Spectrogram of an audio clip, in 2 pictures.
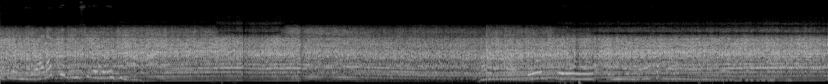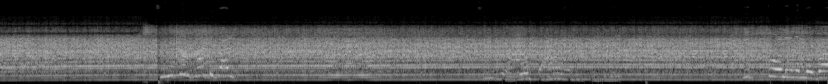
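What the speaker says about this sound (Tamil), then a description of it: "இப்போது நம்ம பார்த்தீங்கன்னா நம்ம இந்த போட்டை எடுத்துக்கிட்டு பயங்கர ஸ்பீடாக போயிட்டு இருக்கோம்" A speedboat races across water in a Jurassic-world driving video game, its engine a loud, constant high-revving drone that dips and climbs in pitch as it accelerates, running unbroken for the whole stretch.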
